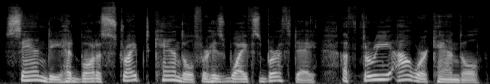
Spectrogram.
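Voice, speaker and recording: Male narrator for dramatic fiction audiobook: unhurried, medium-pitched, recorded dry. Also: big pitch swings, no room sound. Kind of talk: scripted dramatic story narration.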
